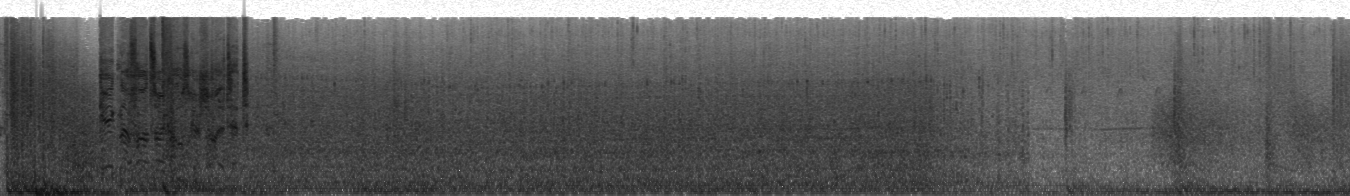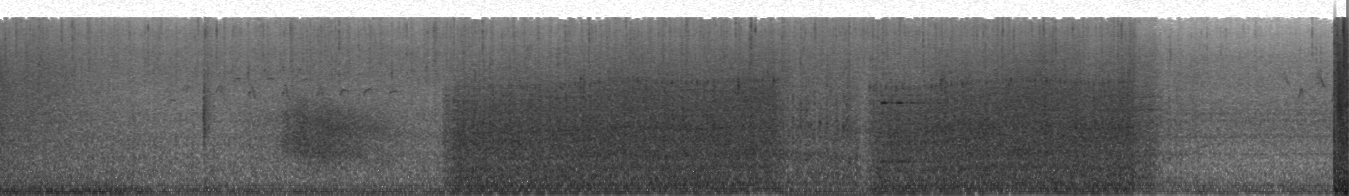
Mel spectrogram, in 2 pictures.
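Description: A tank engine rumbles and clanks as it drives.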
